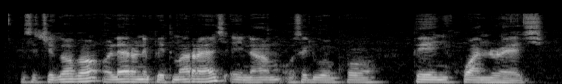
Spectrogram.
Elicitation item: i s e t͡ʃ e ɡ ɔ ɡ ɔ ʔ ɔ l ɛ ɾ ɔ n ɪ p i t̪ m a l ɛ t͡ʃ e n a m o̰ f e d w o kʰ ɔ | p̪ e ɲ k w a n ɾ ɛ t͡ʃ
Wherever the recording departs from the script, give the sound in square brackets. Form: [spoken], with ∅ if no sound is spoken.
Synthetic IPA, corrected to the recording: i s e t͡ʃ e ɡ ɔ ɡ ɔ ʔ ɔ l ɛ ɾ ɔ n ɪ p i t̪ m a [ɾ] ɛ t͡ʃ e n a m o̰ [s] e d w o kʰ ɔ | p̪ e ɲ k w a n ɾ ɛ t͡ʃ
